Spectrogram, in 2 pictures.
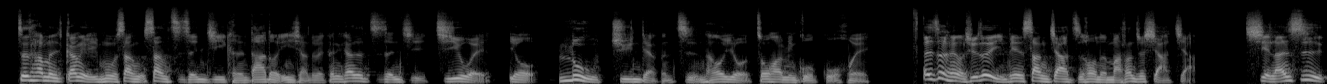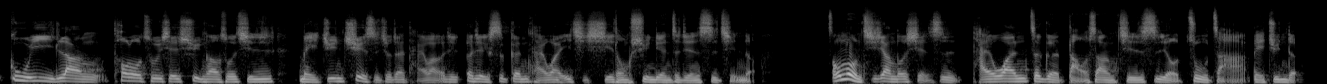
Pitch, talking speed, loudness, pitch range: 120 Hz, 305 characters per minute, -30 LUFS, 110-135 Hz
